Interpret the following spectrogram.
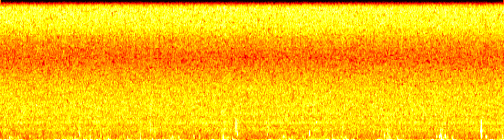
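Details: Stomachache after Christmas dinner, recorded while sleeping: soft, continuous low gurgling and rumbling with scattered small pops; active bowel sounds of a stomach rumbling.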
